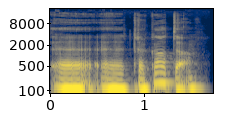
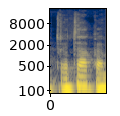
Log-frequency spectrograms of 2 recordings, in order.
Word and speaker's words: Trataka: technique I'm going to teach now is called Tracata Meditation, if I pronounce it correctly. Yeah, Trataka Meditation.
